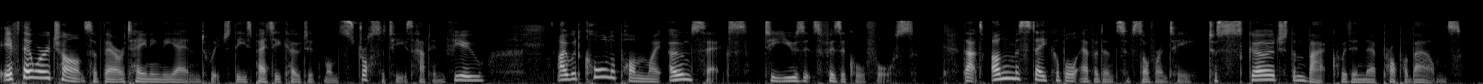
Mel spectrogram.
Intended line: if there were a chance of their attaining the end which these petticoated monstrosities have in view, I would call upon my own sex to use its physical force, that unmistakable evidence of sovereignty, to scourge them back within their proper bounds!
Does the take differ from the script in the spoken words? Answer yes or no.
yes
